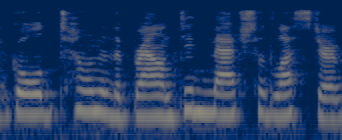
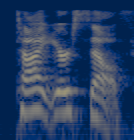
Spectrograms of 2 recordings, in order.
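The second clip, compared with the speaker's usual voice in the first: curt, louder order; brusque mother, louder; said shortly; 8 dB louder than usual. A narrator's reading. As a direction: cut her off short. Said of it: "she said shortly".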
